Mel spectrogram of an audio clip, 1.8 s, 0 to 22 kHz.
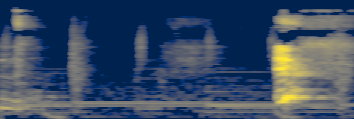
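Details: Female with Tourette syndrome since age 3, having many tics on the recording day; phonic tic (kissing sound)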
